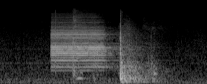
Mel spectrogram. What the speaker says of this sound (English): Try your buzzer again, Joe.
